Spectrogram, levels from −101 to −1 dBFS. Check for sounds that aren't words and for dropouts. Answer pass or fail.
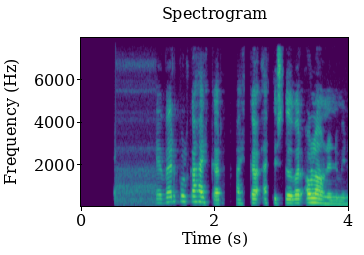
pass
